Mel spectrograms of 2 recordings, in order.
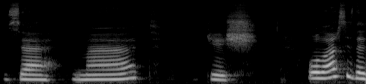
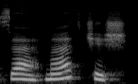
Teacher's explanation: yəni demək istəyirik ki, k-lar g-yə keçmir.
